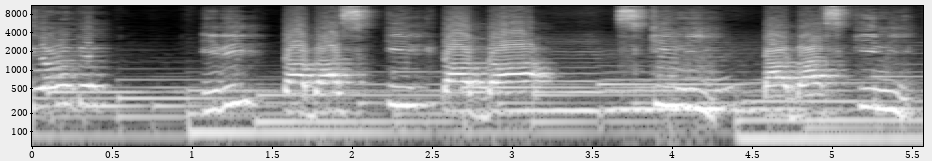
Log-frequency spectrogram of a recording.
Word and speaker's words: Tabaski: Voilà, luiême sa que c'est parce que là là les peup il dit tabas tabini tabaskini au lieu de tabaski il dit tabaskini et là au lieu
